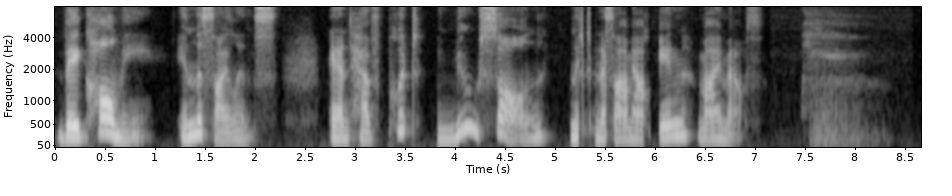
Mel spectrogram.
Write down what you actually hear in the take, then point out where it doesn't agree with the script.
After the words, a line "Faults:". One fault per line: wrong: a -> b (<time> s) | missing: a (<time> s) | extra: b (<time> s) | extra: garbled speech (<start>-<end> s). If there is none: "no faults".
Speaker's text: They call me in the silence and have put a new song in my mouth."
They call me in the silence and have put new song [garbled] in my mouth."
Faults:
missing: a (3.6 s)
extra: garbled speech (5.1-6.0 s)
